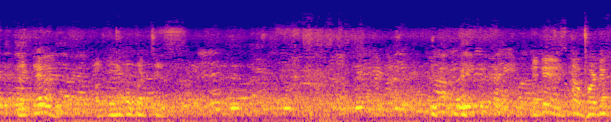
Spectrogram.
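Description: Crowd chatter: many people talking at once, overlapping and indistinct, at a steady level.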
